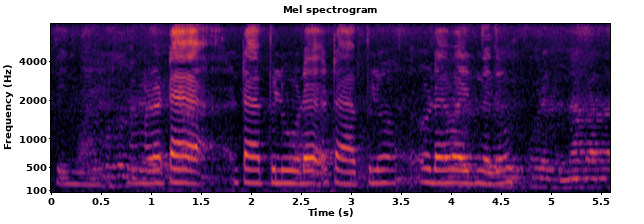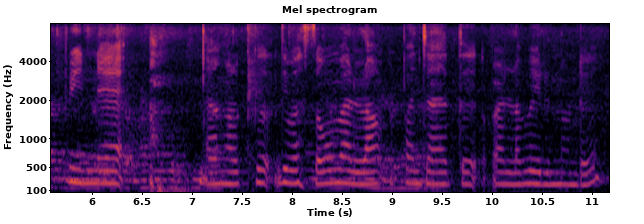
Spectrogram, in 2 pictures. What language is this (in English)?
Malayalam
